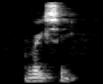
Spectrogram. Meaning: 1. Mildly risqué 2. Having a strong flavor indicating origin; of distinct characteristic taste; tasting of the soil
- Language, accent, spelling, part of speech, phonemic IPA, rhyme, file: English, Southern England, racy, adjective, /ˈɹeɪsi/, -eɪsi, LL-Q1860 (eng)-racy.wav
